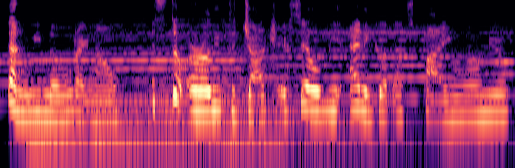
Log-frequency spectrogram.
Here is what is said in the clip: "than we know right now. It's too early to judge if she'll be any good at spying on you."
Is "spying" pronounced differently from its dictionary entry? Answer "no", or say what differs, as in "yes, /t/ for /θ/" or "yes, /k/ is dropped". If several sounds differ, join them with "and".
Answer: yes, /f/ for /p/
